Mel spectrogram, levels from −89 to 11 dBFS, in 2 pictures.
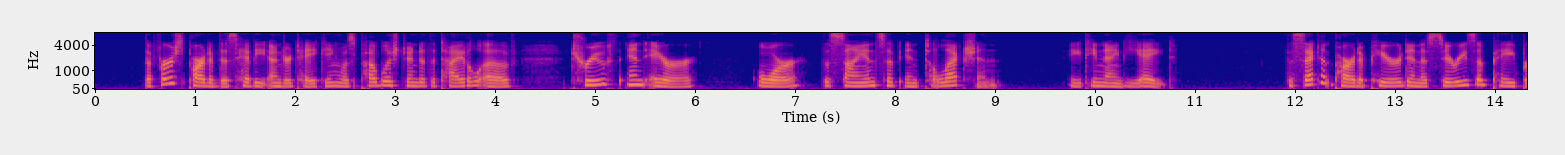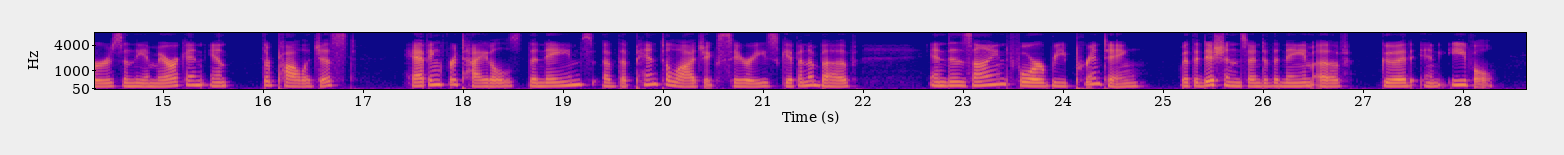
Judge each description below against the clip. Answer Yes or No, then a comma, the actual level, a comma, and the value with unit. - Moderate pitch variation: Yes, average, 3.4 semitones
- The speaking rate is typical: No, slow, 125 wpm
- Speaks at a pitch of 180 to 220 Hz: Yes, medium, 185 Hz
